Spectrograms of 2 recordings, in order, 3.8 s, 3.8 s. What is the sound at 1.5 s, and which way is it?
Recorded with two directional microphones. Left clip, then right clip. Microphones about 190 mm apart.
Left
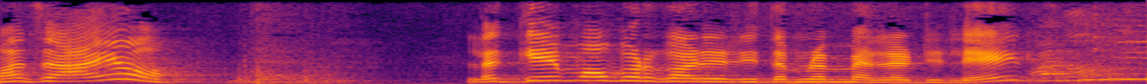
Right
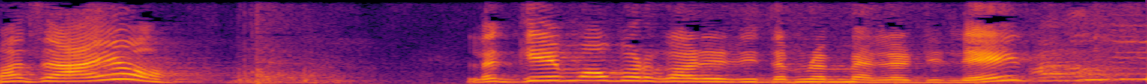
A woman's voice, 10° right (ahead or behind).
